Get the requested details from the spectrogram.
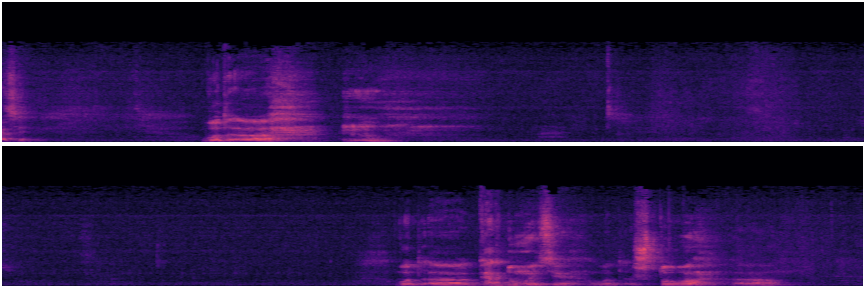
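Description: A middle-aged man speaks with animation through a microphone, with long pauses.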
